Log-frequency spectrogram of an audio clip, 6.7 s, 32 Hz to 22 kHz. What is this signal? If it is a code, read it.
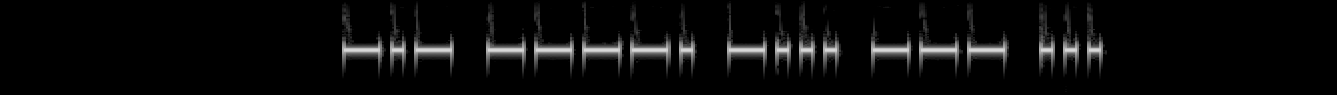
Morse code, heard as a keyed tone, about 21 wpm, 700 Hz. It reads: K9BOS
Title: USA Call Signs - 5 Characters - Repeated 3x - 20wpm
